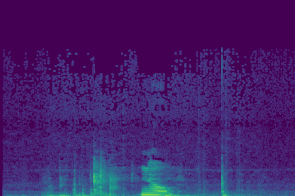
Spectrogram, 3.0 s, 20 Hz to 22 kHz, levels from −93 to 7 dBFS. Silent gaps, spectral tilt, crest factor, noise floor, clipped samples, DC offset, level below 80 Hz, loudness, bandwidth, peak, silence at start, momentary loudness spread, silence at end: none; -8.5 dB/octave; 18 dB; -56 dBFS; under 0.1%; under 0.1%; -36 dBFS; -24 LUFS; 5.4 kHz; -8 dBFS; 0.45 s; 17 LU; 0.65 s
